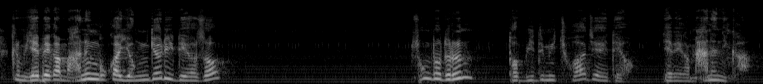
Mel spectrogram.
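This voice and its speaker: Male pastor, husky, conversational Bible-teaching sermon with rhetorical asides. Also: high voice, fairly bright tone. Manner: conversational preaching with frequent rhetorical prompts.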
